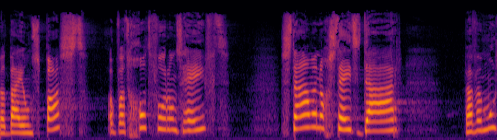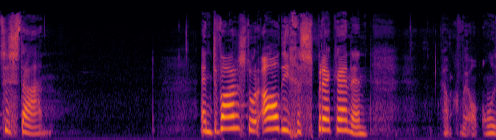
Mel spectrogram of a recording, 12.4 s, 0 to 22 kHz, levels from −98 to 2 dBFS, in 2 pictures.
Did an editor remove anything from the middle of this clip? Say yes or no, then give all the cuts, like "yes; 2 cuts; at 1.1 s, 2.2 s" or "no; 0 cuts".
no; 0 cuts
